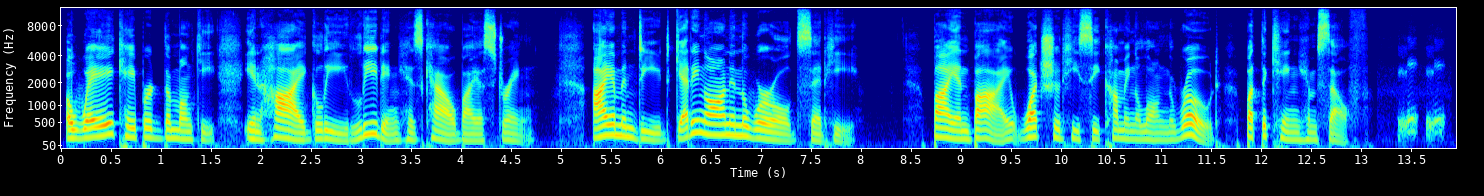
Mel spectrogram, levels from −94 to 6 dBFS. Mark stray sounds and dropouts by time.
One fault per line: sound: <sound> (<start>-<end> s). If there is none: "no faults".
sound: laugh (13.4-13.8 s)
